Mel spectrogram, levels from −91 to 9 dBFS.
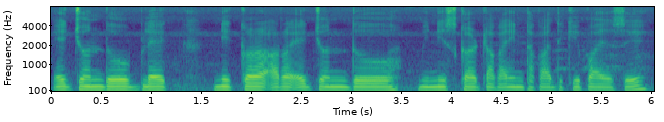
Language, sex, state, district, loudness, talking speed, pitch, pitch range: Nagamese, male, Nagaland, Dimapur, -16 LUFS, 130 wpm, 110 Hz, 105-115 Hz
